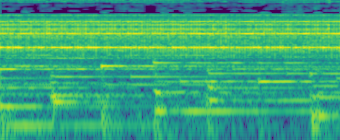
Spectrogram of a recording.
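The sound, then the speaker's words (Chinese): A small golden alarm clock rings loudly and without pause, a bright electronic ringing whose tones shift every half second or so, with no voices. “是闹钟把他吵醒的。以前他家里别人送了一个金色的小闹钟，一到点就非常响的那种，要按了才会停，不然会一直叮叮叮。”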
